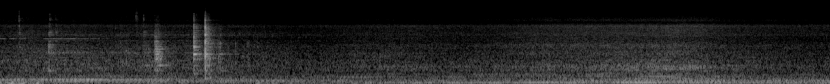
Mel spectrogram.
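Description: A few sharp clicks and taps from small speaker parts being handled, two of them close together about two seconds in, over a steady low background rumble.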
